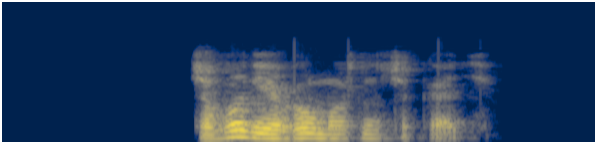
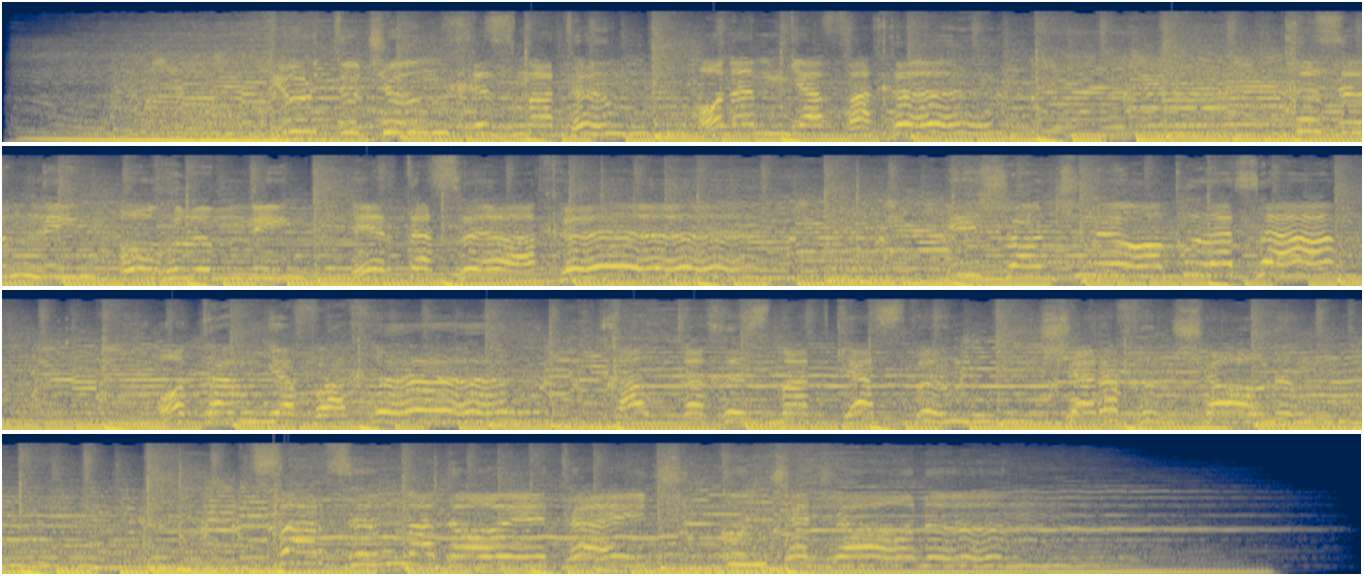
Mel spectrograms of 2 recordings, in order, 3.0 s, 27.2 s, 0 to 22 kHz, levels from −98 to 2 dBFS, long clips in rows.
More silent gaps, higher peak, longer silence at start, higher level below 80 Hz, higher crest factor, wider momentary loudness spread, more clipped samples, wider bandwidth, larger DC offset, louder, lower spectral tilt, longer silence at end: neither; about the same, -2 dBFS vs 0 dBFS; first, 1 s vs 0.05 s; second, -58 dBFS vs -18 dBFS; first, 18 dB vs 10 dB; first, 20 LU vs 4 LU; neither; second, 5 kHz vs 16.5 kHz; neither; second, -16 LUFS vs -11 LUFS; first, -11.5 dB/octave vs -4.5 dB/octave; first, 0.7 s vs 0.45 s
